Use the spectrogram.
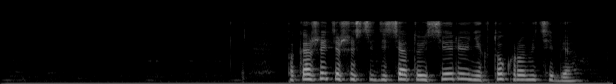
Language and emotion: Russian, neutral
